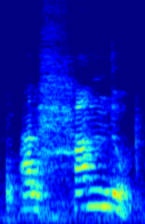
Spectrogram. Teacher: গলার মধ্যখান থেকে উচ্চারণ করতে হয় এই দুটির মাখরাজ সেম হা এবং আইন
